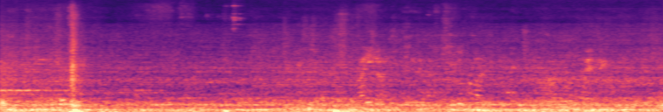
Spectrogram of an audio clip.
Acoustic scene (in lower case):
subway train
